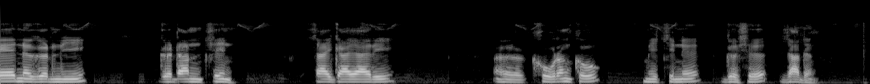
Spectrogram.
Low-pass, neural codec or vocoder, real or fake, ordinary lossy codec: 7.2 kHz; none; real; none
